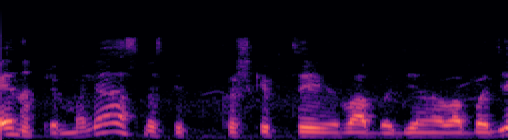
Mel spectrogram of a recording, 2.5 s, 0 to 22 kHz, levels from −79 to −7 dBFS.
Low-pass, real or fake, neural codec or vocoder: 7.2 kHz; real; none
